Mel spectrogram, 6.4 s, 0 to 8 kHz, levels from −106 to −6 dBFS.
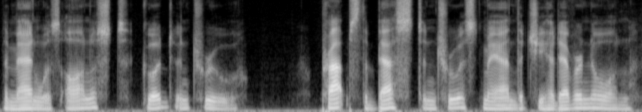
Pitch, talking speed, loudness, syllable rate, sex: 105 Hz, 160 wpm, -24 LUFS, 4.0 syllables/s, male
